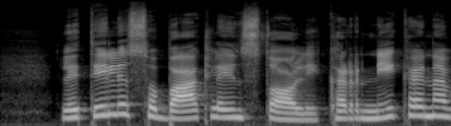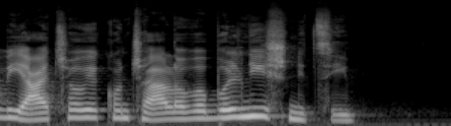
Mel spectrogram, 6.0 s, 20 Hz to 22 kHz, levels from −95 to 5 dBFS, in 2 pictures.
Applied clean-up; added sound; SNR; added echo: none; none; none; none.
